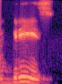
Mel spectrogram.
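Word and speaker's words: bridge: जी से पहले क्या है, डी है, यहाँ पे डी क्या हो जाएगा, साइलेंट। बी आर आई जी पढ़ेंगे, ब्रीज, डी ब्रिज नहीं पढ़ेंगे, ब्रीज पढ़ेंगे, क्या पढ़ेंगे,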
